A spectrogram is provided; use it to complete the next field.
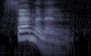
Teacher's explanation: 注意这个▁ine，▁这不是发▁i▁了，发▁n ，▁也不是发▁feminine，▁不是▁in▁哦，后面发▁n▁不是▁in，▁不要按汉语拼音读啊，在里面▁feminine▁叫做女人气的。当然这个词是褒义词是贬义词呢？咱就看修饰什么人了。如果修饰一个女孩子，那当然是褒义词了，充满了女人味的，有女性魅力的，让男人神魂颠倒的，可以。那如果他指男人呢，那就贬义词了，娘娘腔呢，这可说伪娘那种的，有点这流行的词，不知道 说的对不对啊？就这种有点娘娘腔的，可以用它。但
